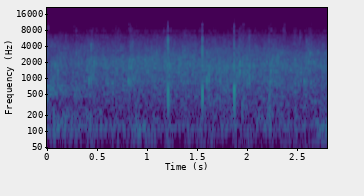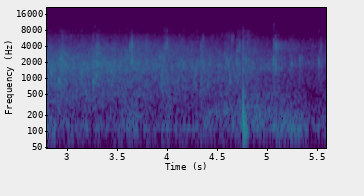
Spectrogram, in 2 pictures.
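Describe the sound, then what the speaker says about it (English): Distant crowd applause at the Calgary Stampede Junior Steer Classic rodeo, a faint steady patter of clapping that continues evenly without voices standing out. "let's give them a round of applause"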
